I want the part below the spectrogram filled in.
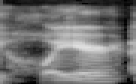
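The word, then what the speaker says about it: Heuer: Guys like Aaron Bummer and Cody Hoyer, I believe is how you pronounce it.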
